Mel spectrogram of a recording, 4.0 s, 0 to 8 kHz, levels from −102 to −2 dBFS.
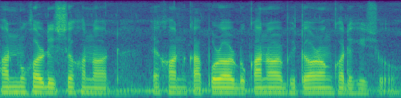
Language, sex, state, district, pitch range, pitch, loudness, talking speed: Assamese, male, Assam, Hailakandi, 105-115 Hz, 110 Hz, -20 LUFS, 120 wpm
